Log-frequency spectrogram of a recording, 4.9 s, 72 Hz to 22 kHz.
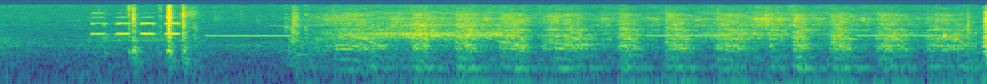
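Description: A 1990 Honda Accord's starter cranks the engine in a rapid rhythmic churning that keeps going without catching, heard nearby after a few faint clicks and chimes.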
